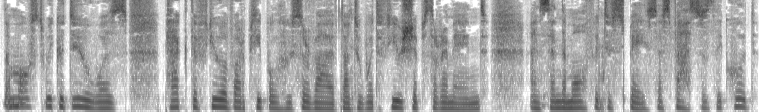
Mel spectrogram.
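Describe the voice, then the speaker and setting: Game role: haunted, self-doubting alien warrior woman, low and husky, earnest formal delivery with simmering temper. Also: steady tone, dark tone, dry recording, studio quality. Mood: solemn, haunted. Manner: formal, measured, earnest speech with guarded intensity. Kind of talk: video game character dialogue.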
